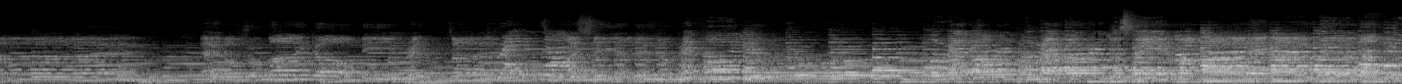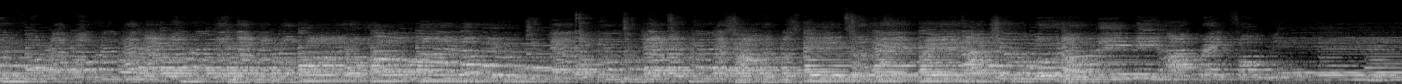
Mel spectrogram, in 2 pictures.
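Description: Mixed vocal group of eight men and women singing in harmony, swelling louder about ten seconds in and staying loud.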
